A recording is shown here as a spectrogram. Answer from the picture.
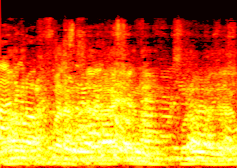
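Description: People talking: a close voice over background chatter of other voices.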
